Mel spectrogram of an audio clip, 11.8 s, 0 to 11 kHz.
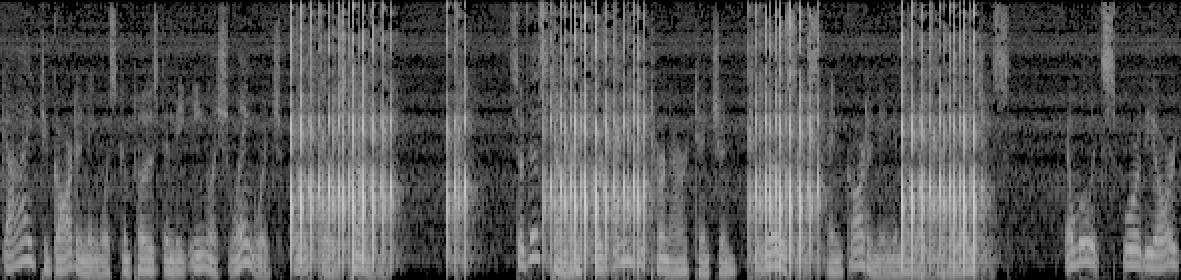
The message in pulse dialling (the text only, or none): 0 2 0 7 8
